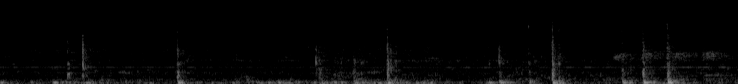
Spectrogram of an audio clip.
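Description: Computer keyboard being typed on: sharp single keystroke clicks at slow, irregular intervals, over a faint steady hum.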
